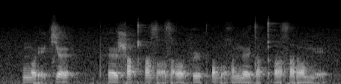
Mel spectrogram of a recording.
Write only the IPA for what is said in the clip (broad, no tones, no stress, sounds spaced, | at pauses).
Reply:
ŋ ɔ ɾ ɛ̰ t͡ɕ ɜ | pʰ ɜ ʂ ɔ qʰ ə˞ zˤ ɛ̰ zˤ ɛ̰ j ṵ f ə˞ pʰ ɵ ðˤ ṵ ʁ ɵ ŋ ɜ d ɛ qʼ ɛ sˤ ɛ ɾ ɔ ŋ ɛ̰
